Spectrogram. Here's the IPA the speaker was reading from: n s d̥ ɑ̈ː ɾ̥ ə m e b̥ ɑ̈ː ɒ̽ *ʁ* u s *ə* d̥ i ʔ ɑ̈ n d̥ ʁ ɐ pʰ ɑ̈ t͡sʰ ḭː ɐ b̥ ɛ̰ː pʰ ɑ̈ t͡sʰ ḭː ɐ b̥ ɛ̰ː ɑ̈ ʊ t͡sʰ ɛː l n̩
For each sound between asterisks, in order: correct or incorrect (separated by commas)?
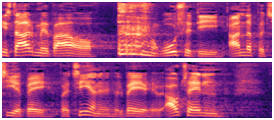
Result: correct, correct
